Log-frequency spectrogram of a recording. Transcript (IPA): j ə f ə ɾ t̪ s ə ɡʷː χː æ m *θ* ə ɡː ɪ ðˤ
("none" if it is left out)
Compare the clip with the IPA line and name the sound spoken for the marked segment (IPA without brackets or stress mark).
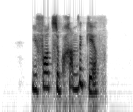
ð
